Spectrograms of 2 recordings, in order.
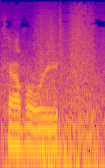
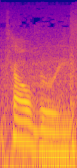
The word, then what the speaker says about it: Cavalry: imagine like a goat Cavalry not Calvary that's the pill the skull where Jesus was crucified then but um Cavalry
